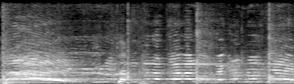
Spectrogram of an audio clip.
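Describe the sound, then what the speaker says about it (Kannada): A theatre audience at a Kannada stage play by Ranga Samaja, Bangalore, claps and cheers. It sounds like loud, dense crowd noise with a few sharp slaps over about three seconds, mixed with shouting voices. "ಚಪ್ಪಾಳೆ ಬರ್ಲಿ ನಮ್ಮ ಪೆಕ್ಕರಪ್ಪನವ್ರಿಗೆ"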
